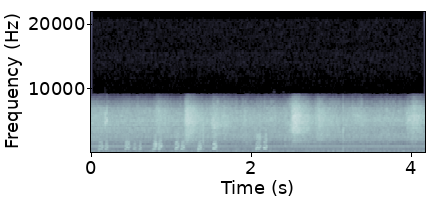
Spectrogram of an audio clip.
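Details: Pet hairless guinea pig making cute noises: rapid series of short, high squeaky chirps and peeps in quick bursts, recorded on a low-quality camera with steady electrical hum and hiss.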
